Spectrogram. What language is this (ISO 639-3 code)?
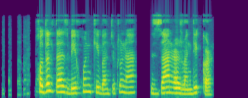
pus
